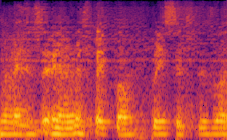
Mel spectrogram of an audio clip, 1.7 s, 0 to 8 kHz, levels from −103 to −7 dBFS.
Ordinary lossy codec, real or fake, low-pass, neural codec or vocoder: Opus, 16 kbps; fake; 7.2 kHz; codec, 44.1 kHz, 0.9 kbps, DAC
